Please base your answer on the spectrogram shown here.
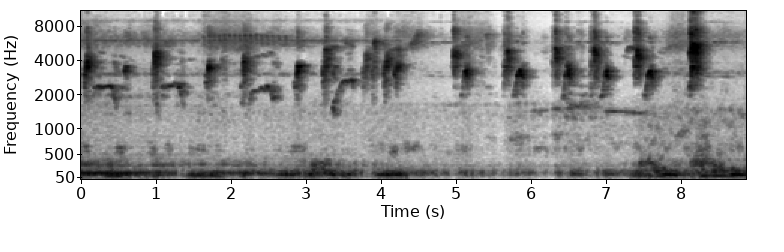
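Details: Long-tailed shrike singing a song filled with mimicked lovebird notes: rapid series of high, sharp chirps and short downslurred tweets, uneven in rhythm, with a steady low hum running underneath.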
